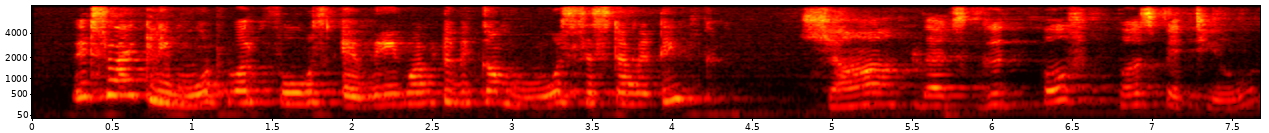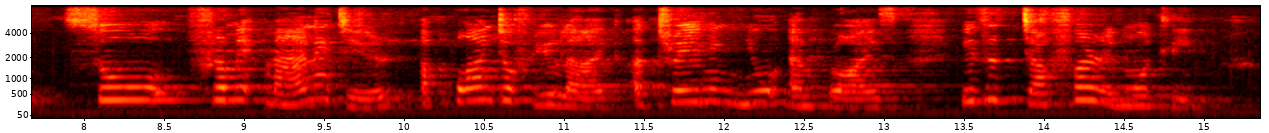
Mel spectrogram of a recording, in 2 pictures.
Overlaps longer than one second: none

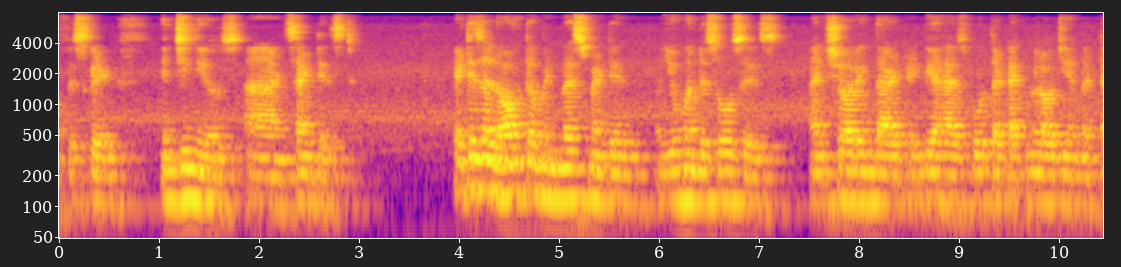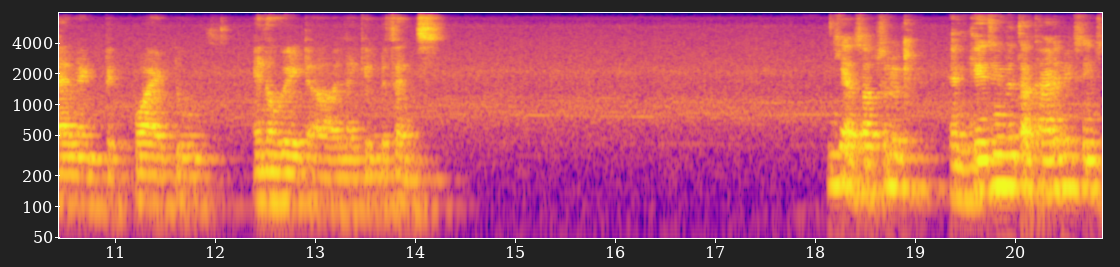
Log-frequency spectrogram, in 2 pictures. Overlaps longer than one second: none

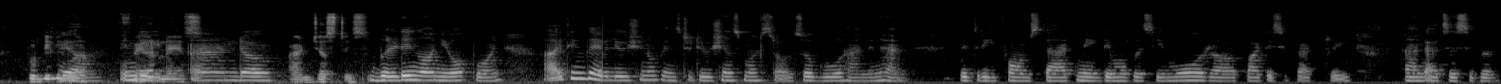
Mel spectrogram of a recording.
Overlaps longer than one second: present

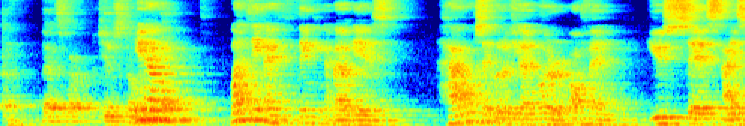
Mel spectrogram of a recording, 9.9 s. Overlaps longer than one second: none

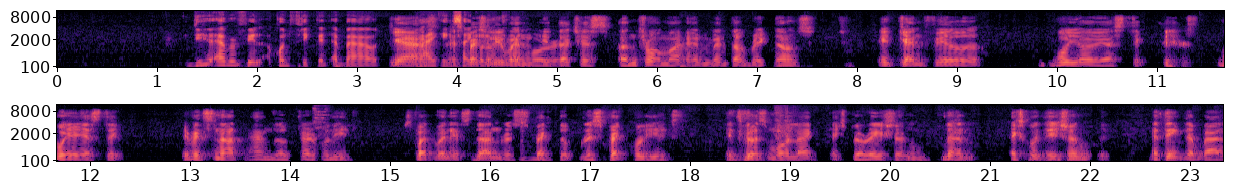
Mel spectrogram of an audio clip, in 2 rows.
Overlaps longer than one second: present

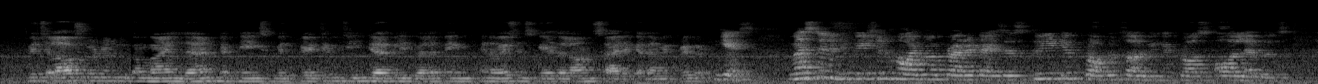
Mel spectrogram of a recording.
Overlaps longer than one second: none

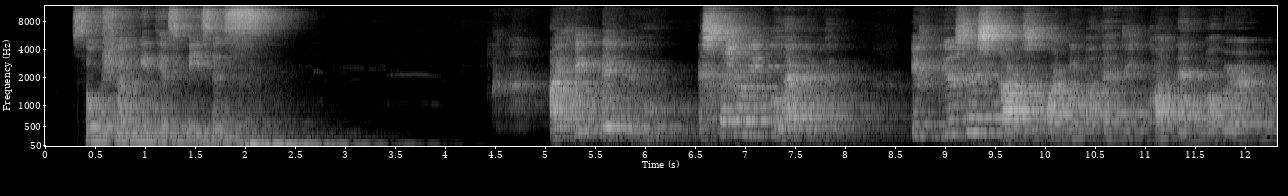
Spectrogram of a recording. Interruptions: none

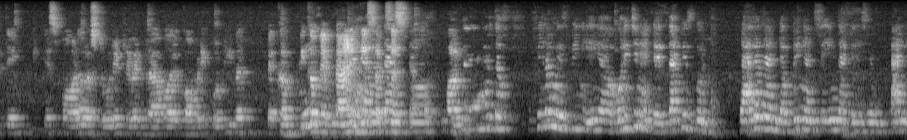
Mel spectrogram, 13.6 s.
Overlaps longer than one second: present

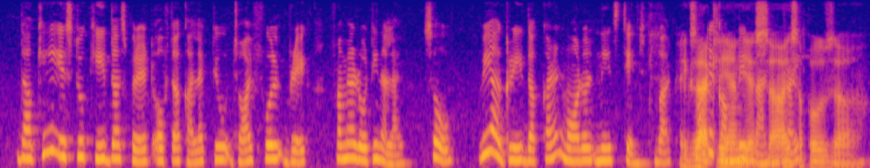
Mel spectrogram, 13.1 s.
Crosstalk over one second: present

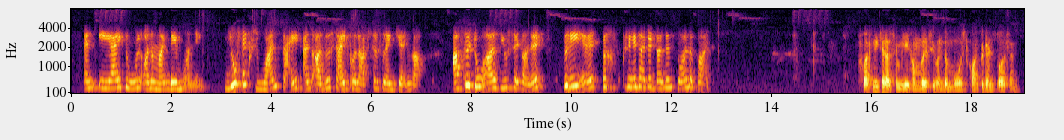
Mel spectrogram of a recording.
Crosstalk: none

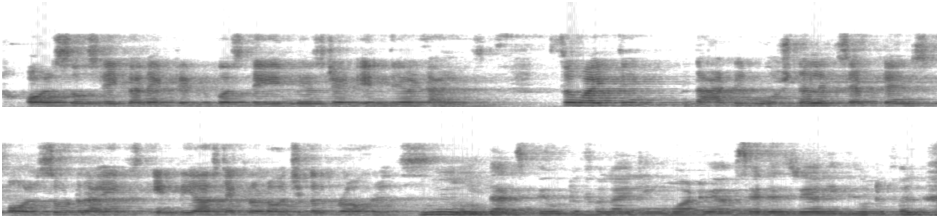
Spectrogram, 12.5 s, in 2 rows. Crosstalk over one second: none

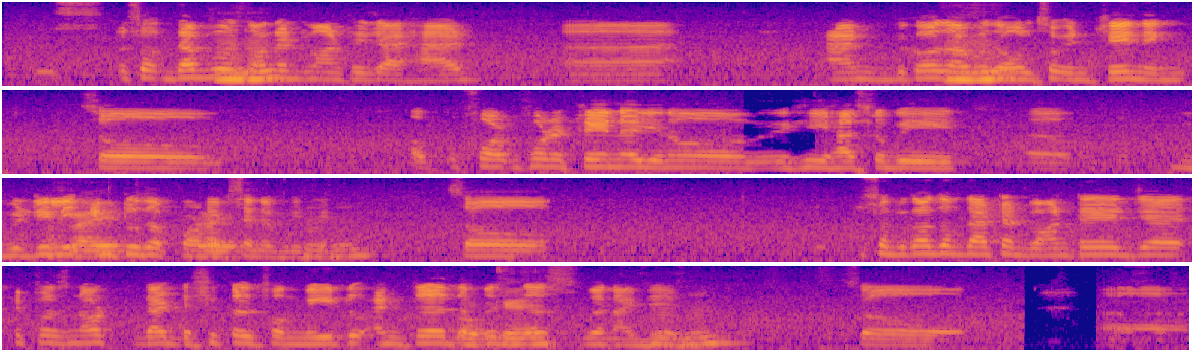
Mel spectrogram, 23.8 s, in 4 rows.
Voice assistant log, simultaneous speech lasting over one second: present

